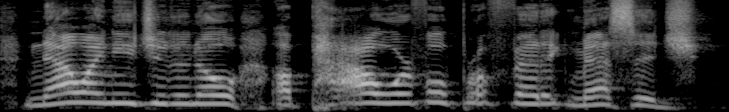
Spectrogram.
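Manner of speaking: loud, high, driving sermon voice; preaching at full force. Acted. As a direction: preach it out to the whole room.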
